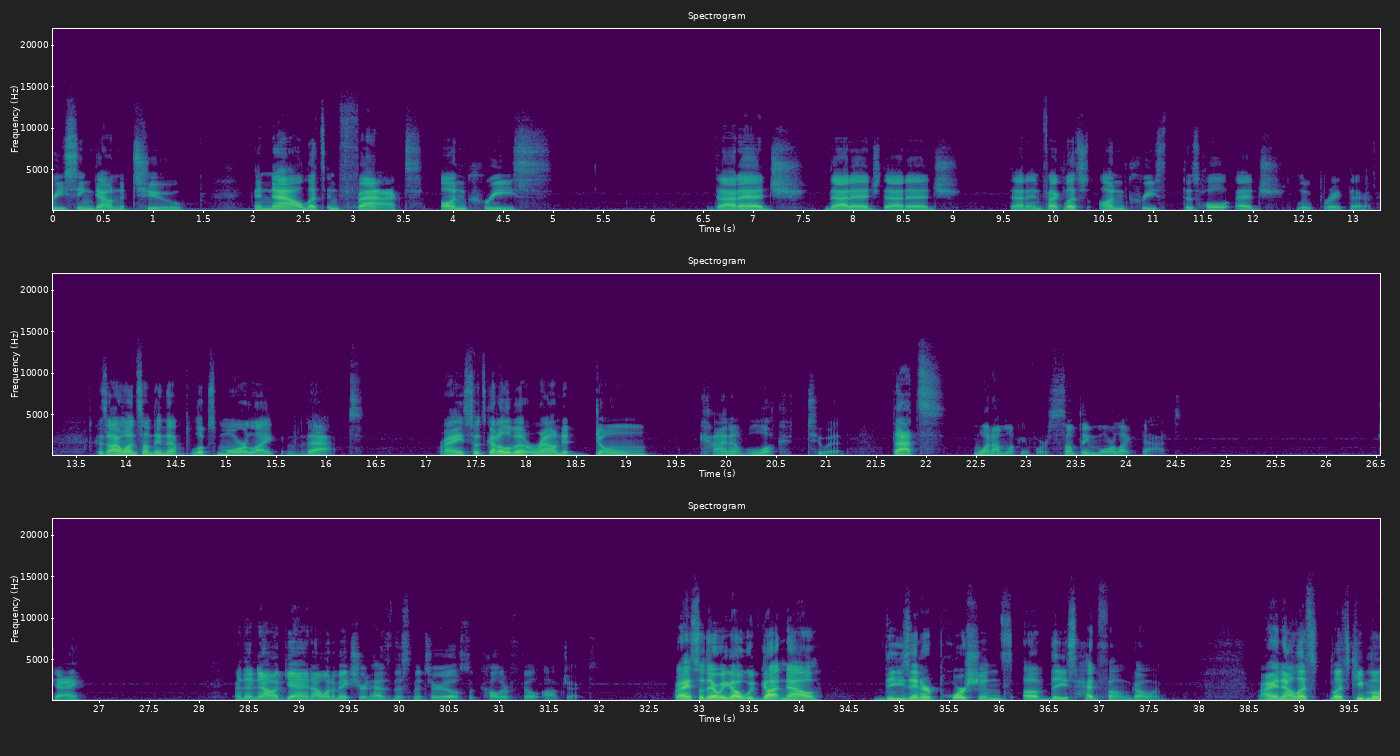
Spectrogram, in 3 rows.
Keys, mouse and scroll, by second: 1.0 ctrl+right click, 2.7 space, 3.6 click, 6.4 alt+click, 6.9 right click, 7.7 alt+click, 8.8 right click, 9.4 alt+click, 9.8 space, 11.4 alt+click, 12.8 ctrl+right click, 13.4 shift+f, 13.8 alt+right click, 15.1 right click, 15.7 typing, 16.2 click, 17.0-21.5 ctrl+right drag, 17.0 typing, 21.5 right click, 29.8-39.7 drag, 38.8-39.8 typing, 39.7 ctrl+right click.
